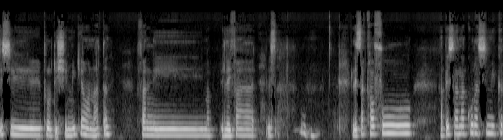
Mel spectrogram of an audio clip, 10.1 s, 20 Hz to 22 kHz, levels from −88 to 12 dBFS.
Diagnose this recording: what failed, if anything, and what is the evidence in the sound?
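Nothing in the recording stood out as a fault on listening.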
